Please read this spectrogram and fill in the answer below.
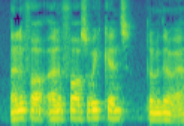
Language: Welsh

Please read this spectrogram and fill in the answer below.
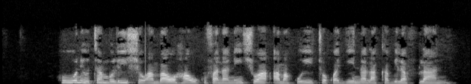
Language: Swahili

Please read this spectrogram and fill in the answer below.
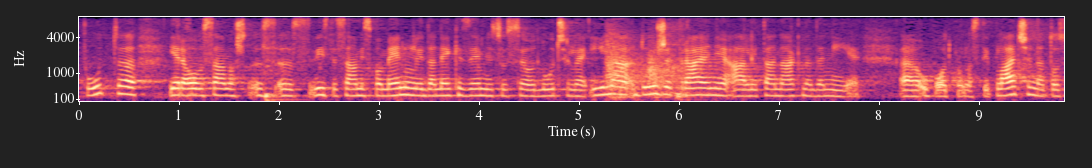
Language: Croatian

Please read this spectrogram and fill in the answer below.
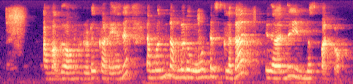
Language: Tamil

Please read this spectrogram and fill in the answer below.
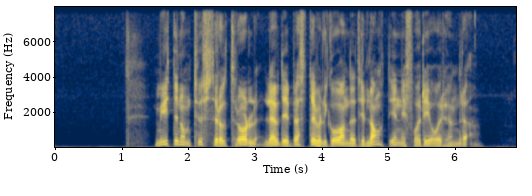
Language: Norwegian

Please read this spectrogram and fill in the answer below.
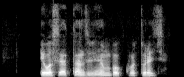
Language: Kinyarwanda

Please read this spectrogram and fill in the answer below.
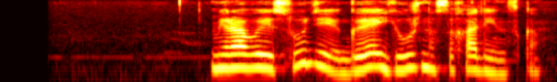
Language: Russian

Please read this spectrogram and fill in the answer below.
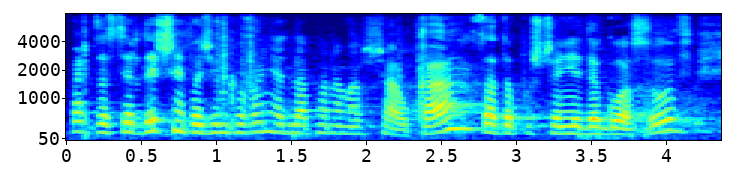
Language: Polish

